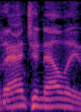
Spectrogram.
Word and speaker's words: Manganiello: Oh, Manganiello. – Jerome. – Oh, Manganiello.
